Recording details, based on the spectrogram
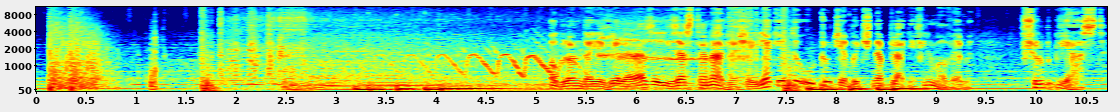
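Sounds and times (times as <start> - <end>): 
car engines roaring and revving: 1.6 - 7.8
police siren wailing: 3.2 - 7.1
speech: 5.2 - 10.7.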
